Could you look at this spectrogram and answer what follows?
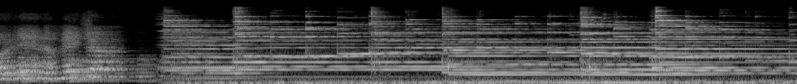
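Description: Handbells rung by the bell ringers of Buncombe Street United Methodist church during the Christmas season, sustained sparkling chimes struck in a steady succession of notes that ring and overlap, fairly loud and clear with no talking.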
